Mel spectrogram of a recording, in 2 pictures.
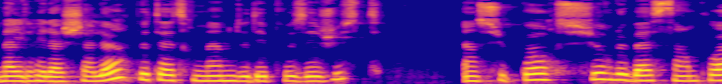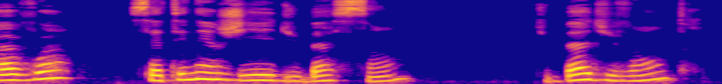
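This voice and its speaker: A woman yoga teacher leading a guided relaxation in a soothing, unhurried way, leaving long pauses between phrases. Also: mid-range voice, dark tone, slightly rough.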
